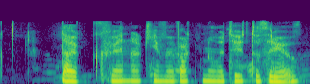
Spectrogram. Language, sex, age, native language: Icelandic, female, 14, Icelandic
